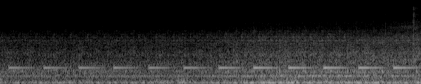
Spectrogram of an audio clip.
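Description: Ram 3500's cab warning chime beeping steadily at about three beeps a second while the door stands open, over a low steady rumble.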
